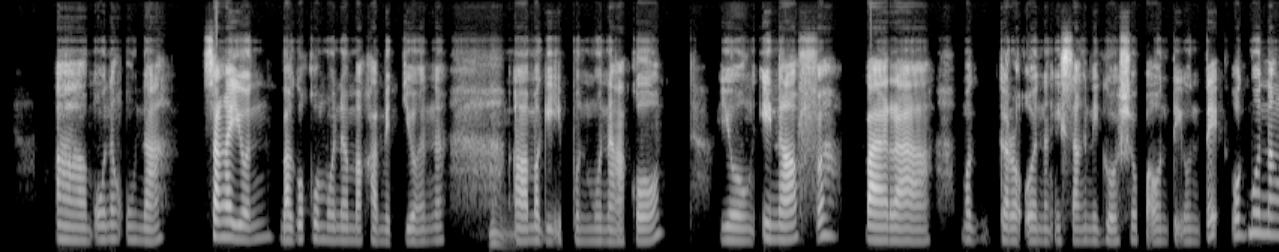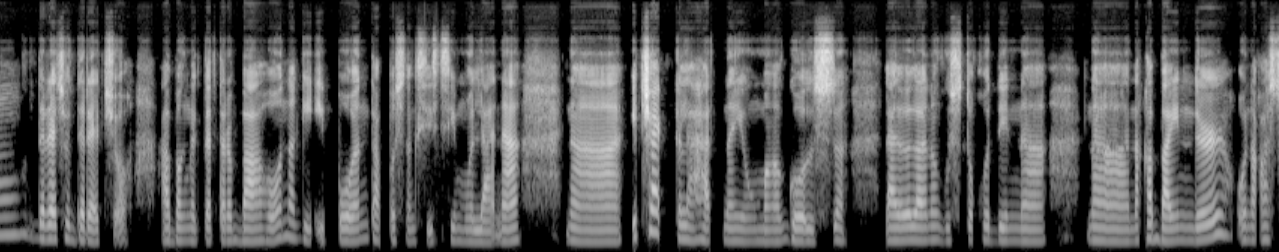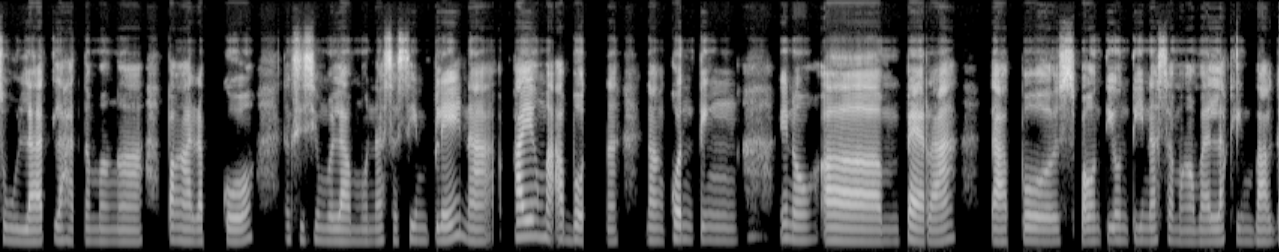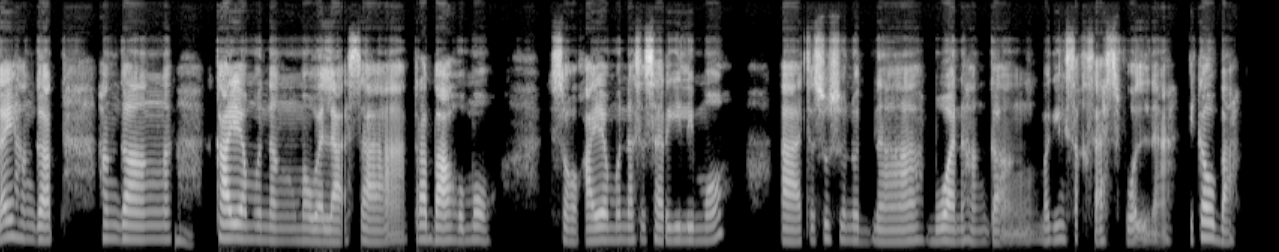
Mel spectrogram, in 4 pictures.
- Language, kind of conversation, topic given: Filipino, unstructured, Paano mo nakikita ang sarili mo sa loob ng sampung taon?
- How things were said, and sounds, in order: tapping; other background noise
